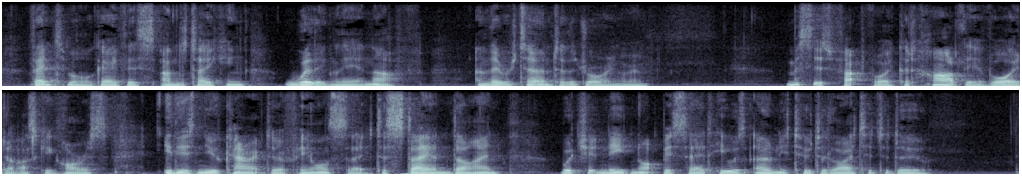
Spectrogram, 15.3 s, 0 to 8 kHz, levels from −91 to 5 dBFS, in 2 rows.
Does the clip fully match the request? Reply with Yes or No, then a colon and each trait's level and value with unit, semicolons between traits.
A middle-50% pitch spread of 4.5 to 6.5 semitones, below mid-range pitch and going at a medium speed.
No: average, 3.6 semitones; very low, 90 Hz; average, 170 wpm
